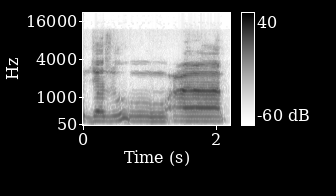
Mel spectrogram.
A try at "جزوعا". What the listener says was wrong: زا کو سخت کریں، زال نرم ہے، زا سخت ہے. اذا مسه الشر جزوعا.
